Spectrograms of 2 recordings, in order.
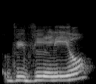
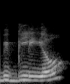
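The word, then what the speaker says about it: βιβλίο: india's the sun and the last one which is vivilio and not biglio because in greek this one is a v and not a b so uh basically for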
